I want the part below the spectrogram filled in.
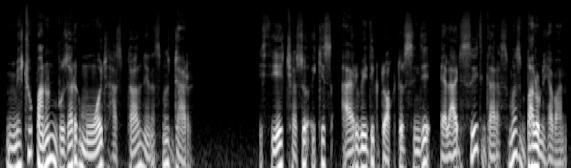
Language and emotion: Kashmiri, happy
